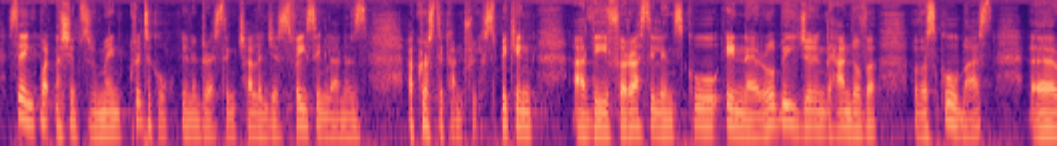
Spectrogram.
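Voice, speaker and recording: Low-voiced Kenyan male news anchor. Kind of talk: live news presenting, reading stories.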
